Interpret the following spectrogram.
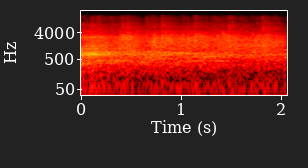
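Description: Audience applauding steadily, a continuous even patter of clapping.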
